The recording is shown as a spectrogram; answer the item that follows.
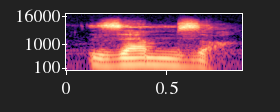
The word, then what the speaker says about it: Samsa: The hero of the Metamorphosis is Gregor Samsa, pronounced Zamza, who is the son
